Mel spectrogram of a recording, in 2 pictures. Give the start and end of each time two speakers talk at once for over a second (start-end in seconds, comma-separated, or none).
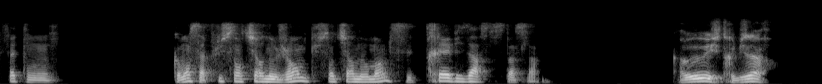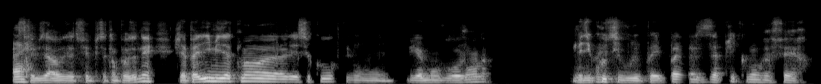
none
